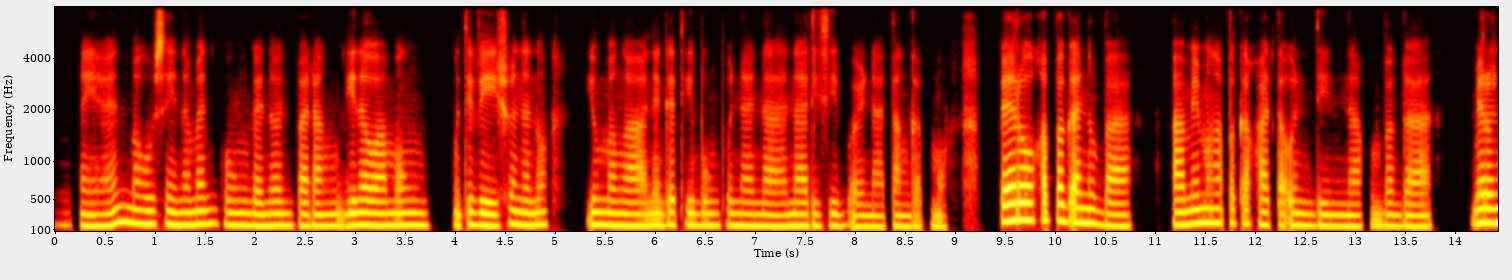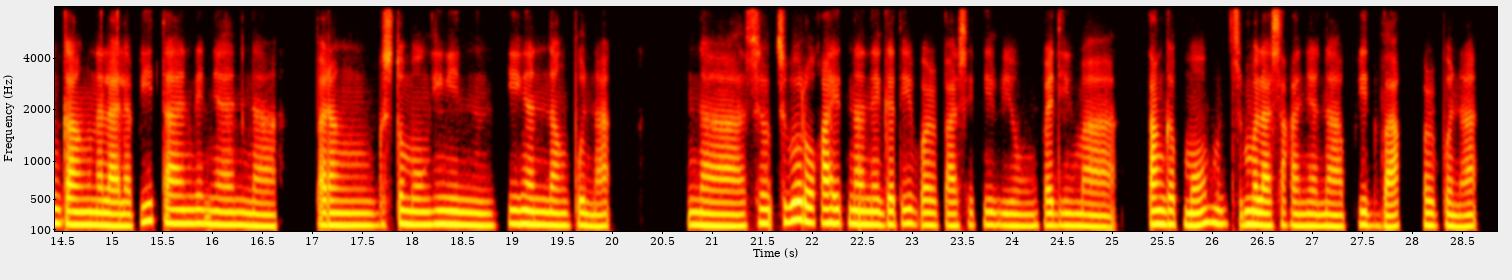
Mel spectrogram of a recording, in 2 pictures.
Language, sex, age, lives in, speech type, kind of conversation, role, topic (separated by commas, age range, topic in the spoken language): Filipino, female, 25-29, Philippines, conversation, advice, advisor, Paano ako makakakuha ng tapat at kapaki-pakinabang na puna?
